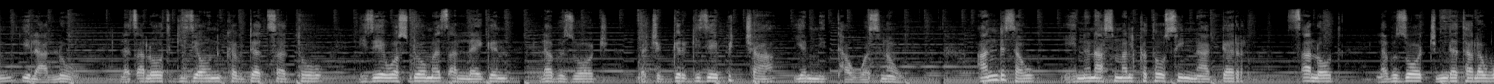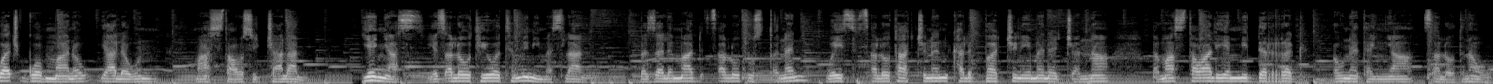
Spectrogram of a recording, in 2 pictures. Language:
Amharic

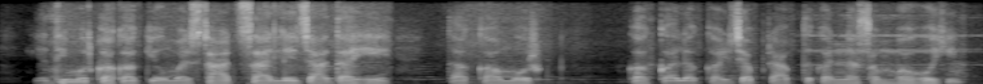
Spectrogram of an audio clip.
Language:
Chhattisgarhi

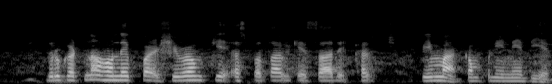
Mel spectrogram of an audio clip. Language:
Hindi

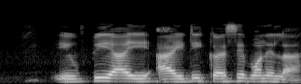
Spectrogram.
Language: Bhojpuri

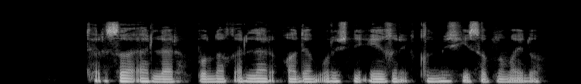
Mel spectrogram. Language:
Uyghur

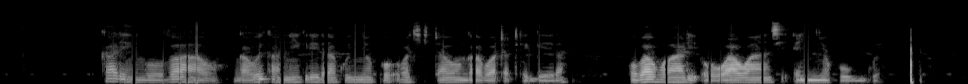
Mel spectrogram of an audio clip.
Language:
Ganda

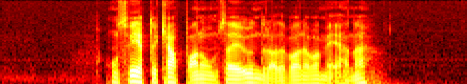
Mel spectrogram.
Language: Swedish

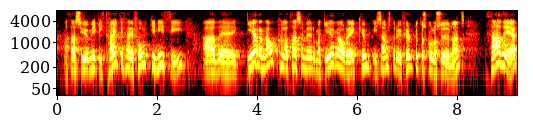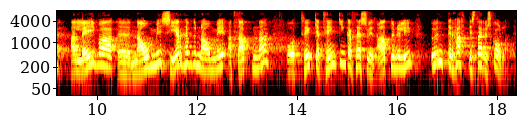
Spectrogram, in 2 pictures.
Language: Icelandic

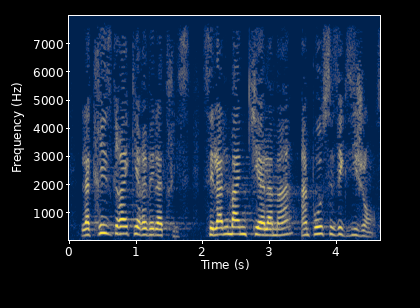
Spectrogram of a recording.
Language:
French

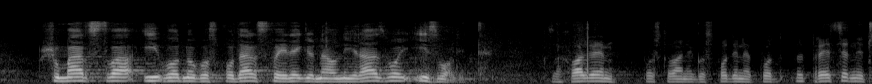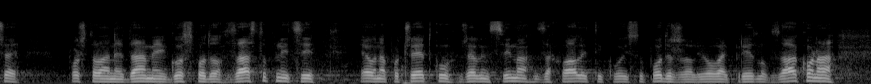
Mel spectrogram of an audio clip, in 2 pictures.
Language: Croatian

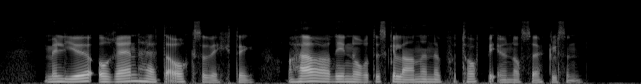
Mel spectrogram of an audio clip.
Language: Norwegian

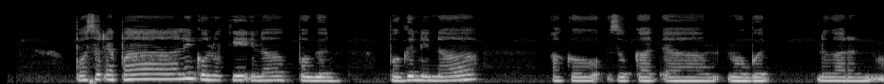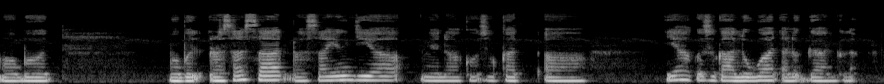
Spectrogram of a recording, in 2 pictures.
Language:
Western Penan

